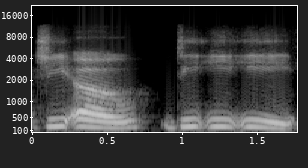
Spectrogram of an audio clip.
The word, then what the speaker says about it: Godee: ah say go d like g-o-d-e-e accent on go so godee is how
